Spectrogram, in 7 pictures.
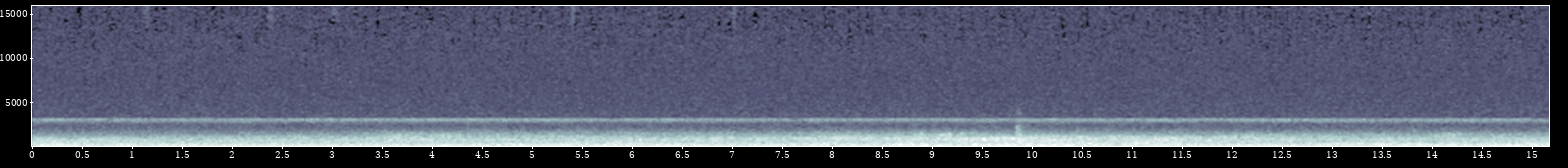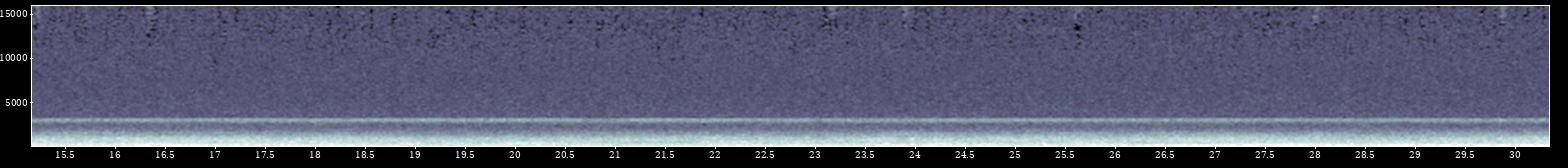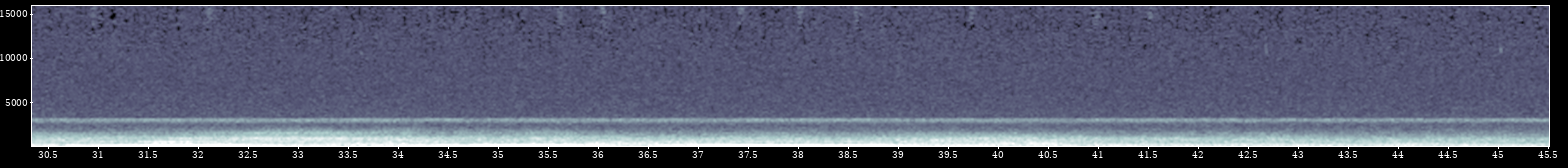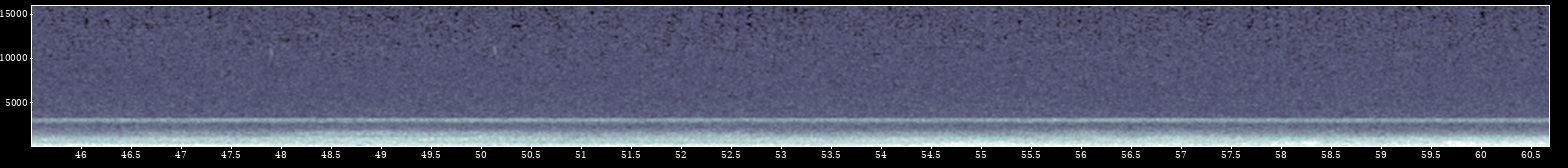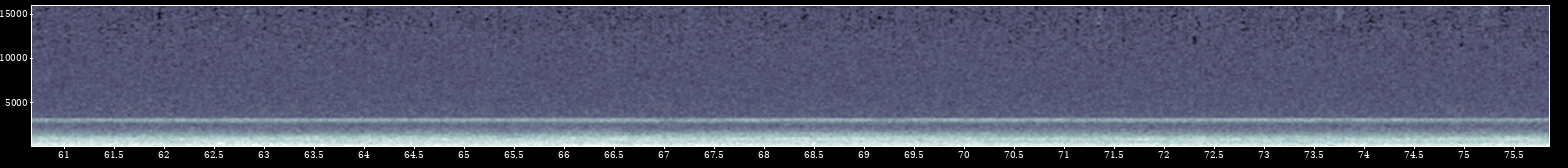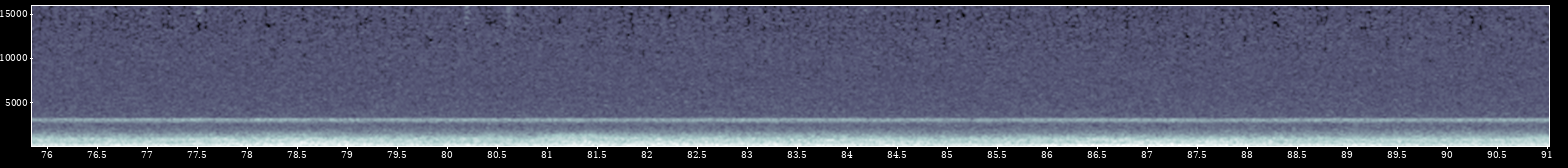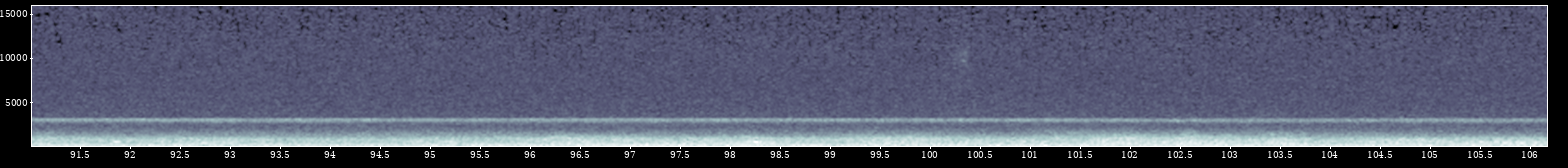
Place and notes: Mijas, Prowincja Malaga, Hiszpania - Night in Mijas
Late night in Mijas, with crickets and nearby highway as the leads. Recorded with Zoom H2n.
